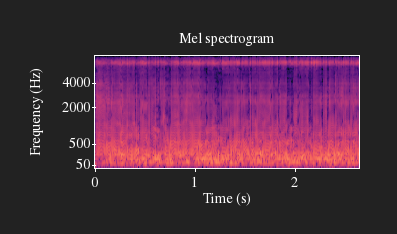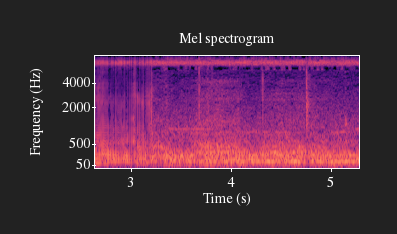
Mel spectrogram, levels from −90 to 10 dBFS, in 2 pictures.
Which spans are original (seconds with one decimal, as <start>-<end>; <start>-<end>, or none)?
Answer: 3.2-5.3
